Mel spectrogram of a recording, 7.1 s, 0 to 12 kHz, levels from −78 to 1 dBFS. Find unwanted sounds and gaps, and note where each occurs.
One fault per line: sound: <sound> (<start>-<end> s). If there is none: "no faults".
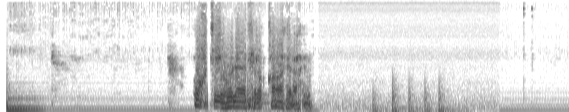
sound: thud (4.7-6.2 s)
